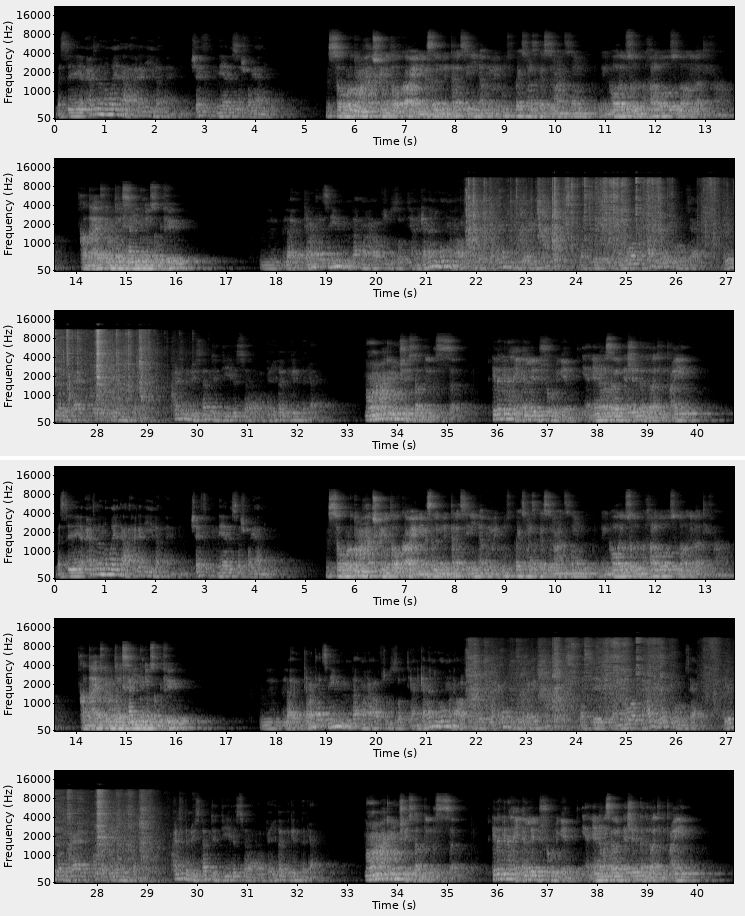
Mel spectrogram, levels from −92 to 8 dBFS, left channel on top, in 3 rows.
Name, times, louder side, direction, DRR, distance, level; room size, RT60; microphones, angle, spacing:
voice 1, 0.0-4.2 14.7-15.5 17.7-23.5 24.0-26.5 26.9-29.0 29.5-32.4, right 2 dB, 45° right, 0 dB, 1.4 m, -37 dB
voice 2, 5.4-13.4 14.0-16.0 18.1-18.2 33.4-35.2 35.9-39.8, right 1 dB, 25° right, -2 dB, 1.3 m, -31 dB
sound 1, 21.3-26.1 26.4-30.0, left 4 dB, 55° left, 1.4 m, -39 dB
9.0 x 5.3 x 6.2 m, 1.4 s
head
